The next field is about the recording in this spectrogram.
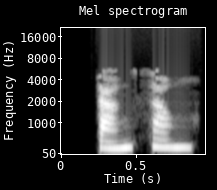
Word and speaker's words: Táng Song: Chú thích, 1, anh họ trong điện thoại anh Doãn là Tang Song đọc là, Táng Song, 2, Đường Trung này là Tang Châu nghĩa là bình đựng đường.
